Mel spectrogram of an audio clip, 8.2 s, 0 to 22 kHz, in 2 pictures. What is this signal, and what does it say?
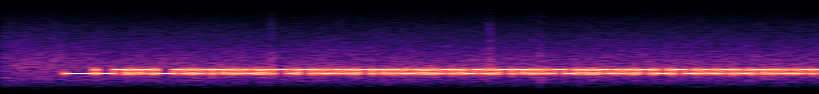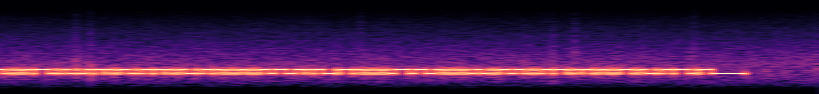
RTTY (75 baud, 170 Hz shift), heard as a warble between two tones, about 960 Hz centre, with radio static. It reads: NA WSTEPIE PRAGNE PODZIEKOWAC PANSTWU ZA BARDZO MERYTORYCZNA DEBATE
